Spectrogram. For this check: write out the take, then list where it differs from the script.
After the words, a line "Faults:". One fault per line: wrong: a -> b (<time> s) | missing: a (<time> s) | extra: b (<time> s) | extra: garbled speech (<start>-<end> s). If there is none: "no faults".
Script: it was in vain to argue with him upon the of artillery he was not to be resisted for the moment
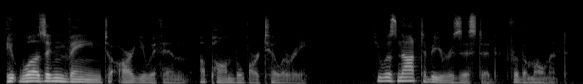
it was in vain to argue with him upon the of artillery he was not to be resisted for the moment
Faults:
no faults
